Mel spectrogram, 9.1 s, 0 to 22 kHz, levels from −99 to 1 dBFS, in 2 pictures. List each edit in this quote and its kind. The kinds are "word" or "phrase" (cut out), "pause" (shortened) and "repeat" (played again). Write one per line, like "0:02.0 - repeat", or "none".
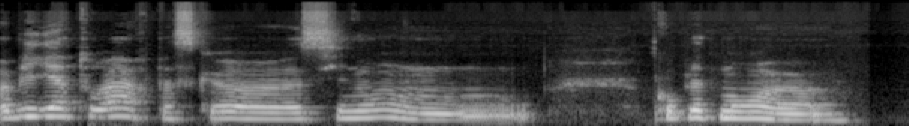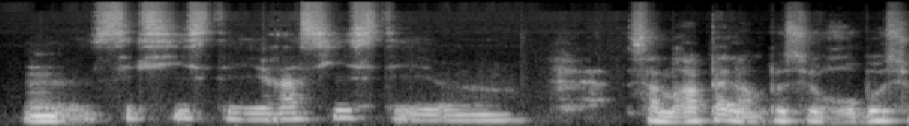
0:03.3 - phrase
0:04.3 - pause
